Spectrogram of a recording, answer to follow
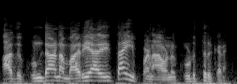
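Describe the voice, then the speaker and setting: An actor playing an arrogant, bullying police officer in a film scene, mocking and domineering. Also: male voice, on the high side, lively intonation, rapid-fire, pushed and bright, no echo. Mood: gloating. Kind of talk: Tamil film acting.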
